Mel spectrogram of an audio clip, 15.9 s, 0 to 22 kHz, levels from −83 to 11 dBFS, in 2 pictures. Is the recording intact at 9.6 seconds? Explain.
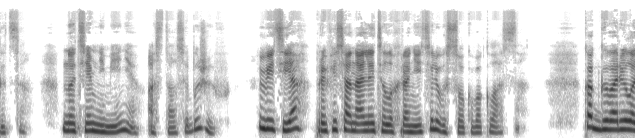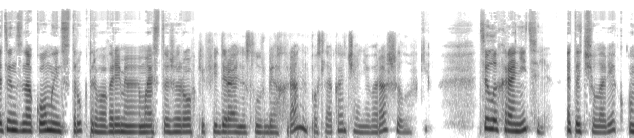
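No. From 9.53 to 9.69 s there is a call audio freeze: the last sound is stretched into a buzzy, fading hiss for about 132 ms before the audio resumes where it stopped, now running 132 ms later, with nothing dropped. The likely cause is packets held up in transit, draining the jitter buffer so the receiver had to fill the gap. A spectrogram shows a smeared, frozen spectral slice that dims; the waveform shows a repetitive, decaying pattern.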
